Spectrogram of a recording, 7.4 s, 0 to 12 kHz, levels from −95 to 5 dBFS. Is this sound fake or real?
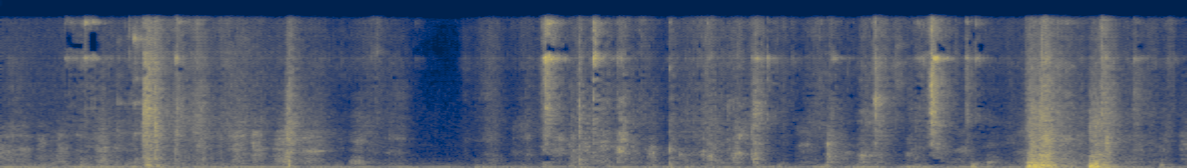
fake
